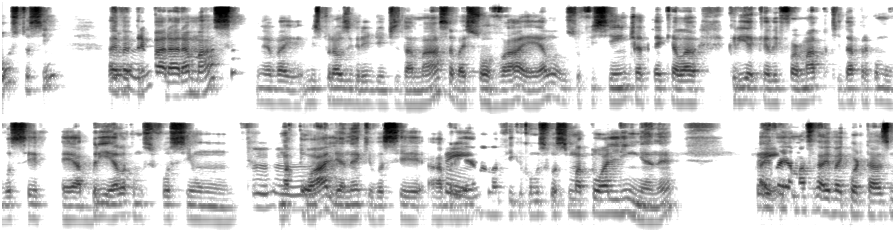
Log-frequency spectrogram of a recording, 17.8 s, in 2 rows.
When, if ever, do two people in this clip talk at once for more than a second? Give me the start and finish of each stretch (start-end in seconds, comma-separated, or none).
none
